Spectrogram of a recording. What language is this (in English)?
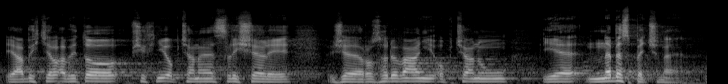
Czech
